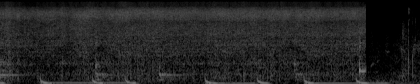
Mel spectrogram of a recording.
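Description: Food sizzles steadily in a hot pan while a spoon scrapes through it in a regular rhythm, about two strokes a second, while cooking a Mexican chicken chilli; the sizzle cuts off abruptly near the end.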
